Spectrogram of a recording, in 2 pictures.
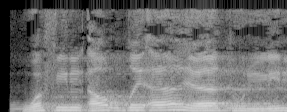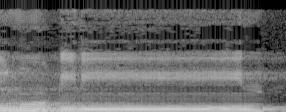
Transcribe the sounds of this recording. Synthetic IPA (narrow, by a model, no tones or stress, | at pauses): wafiːlʔɑɾˤd̪ˤɨʔaːjaːt̪lɪlmuːqɪni | n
